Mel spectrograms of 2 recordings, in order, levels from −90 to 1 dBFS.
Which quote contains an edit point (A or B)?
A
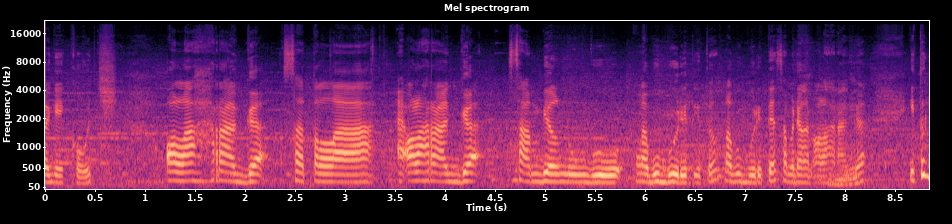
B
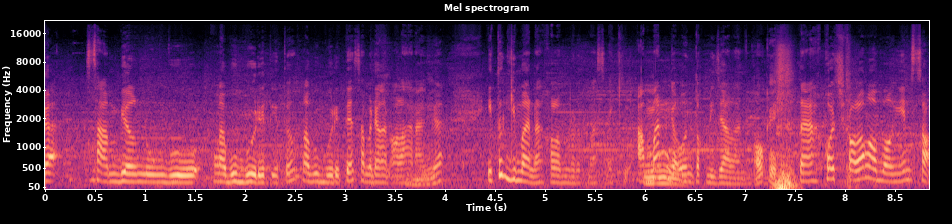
B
